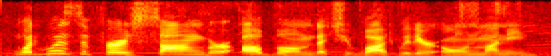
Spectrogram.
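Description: A woman with a slightly high voice asks brief interview questions. Faint music runs behind her as she moves through them one at a time. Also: moderate pace, pushed and bright. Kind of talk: reading short interview questions.

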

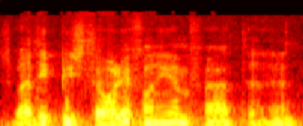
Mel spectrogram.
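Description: An actor playing a shrewd, unhurried Viennese police inspector in a radio crime play, with an Austrian accent. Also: male voice, lowish voice, lively intonation, lo-fi sound, slight background noise, lightly acted. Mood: calm, understanding. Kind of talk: naturalistic radio crime drama acting.

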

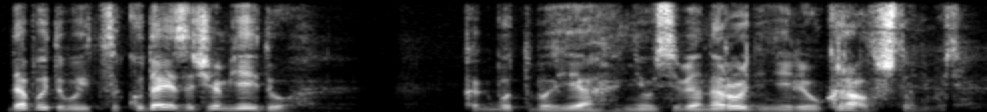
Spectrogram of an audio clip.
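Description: Weary, indignant intellectual wanderer played by a male actor, medium pitch, articulate, radio drama. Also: lively intonation, racing, lightly acted. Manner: formal, articulate. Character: weary, indignant educated traveller, commander's brother. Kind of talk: Soviet radio play acting.

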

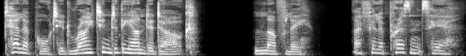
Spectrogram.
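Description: A woman voicing a posh, refined female adventurer in a video game, with a crisp, well-spoken English manner. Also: fairly low pitch, expressive, normal speed, no room sound, studio quality. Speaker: player character voice lines. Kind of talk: game voice lines and narration.

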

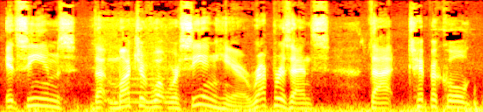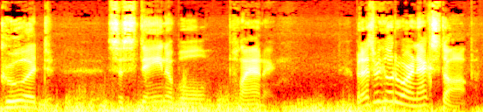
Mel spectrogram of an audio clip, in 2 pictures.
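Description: Man explaining on a noisy street. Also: on the high side. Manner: measured, explanatory, with occasional restarts. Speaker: urban planning professor. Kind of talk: walking tour explanation. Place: outdoors on a city street. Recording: outdoor street with traffic noise.

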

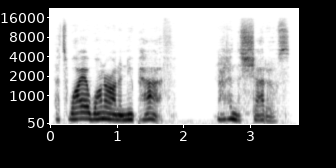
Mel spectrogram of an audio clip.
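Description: A woman voicing a spirited, stubborn, kind-hearted young ninja hero in an anime game dub, earnest and expressive. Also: on the low side, normal speed, no room sound, studio quality, lightly acted. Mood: sorrowful, reflective.

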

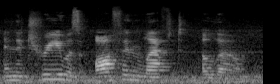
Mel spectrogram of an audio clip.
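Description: A woman's voice: lowish voice, lively intonation, a little slow. Woman reading a storybook aloud, roomy sound. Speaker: volunteer story reader. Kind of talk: children's storybook read-aloud. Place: indoor sitting room with leather sofa. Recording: roomy, distant mic, faint noise.

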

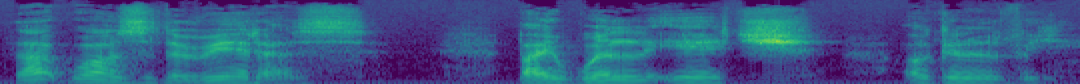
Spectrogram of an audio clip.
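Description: Husky, slow-spoken man reciting poetry. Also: fairly low pitch, pushed and bright. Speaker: poetry programme host and reader. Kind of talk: poetry recitation, dramatic reading.

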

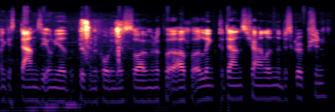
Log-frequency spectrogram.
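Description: A man's voice: on the low side, level tone, racing, heavy background noise. A man chatting casually and joking with friends while recording himself playing a game. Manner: joking, laid-back banter. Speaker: gamer recording his channel. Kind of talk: casual gaming chat with friends.

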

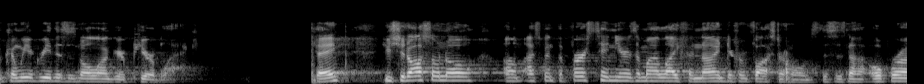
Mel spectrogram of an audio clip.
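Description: A middle-aged man from Detroit tells stories from a podium in a large auditorium, playful and animated as he keeps asking the crowd to answer him. His voice rings with a long hall reverb. The recording sounds dull and muffled. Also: fairly high pitch. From Detroit, USA. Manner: animated, playful, talks to the audience. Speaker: keynote speaker. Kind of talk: storytelling keynote talk.

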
